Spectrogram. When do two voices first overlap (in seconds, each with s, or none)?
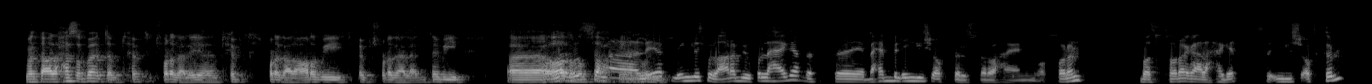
5.4 s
